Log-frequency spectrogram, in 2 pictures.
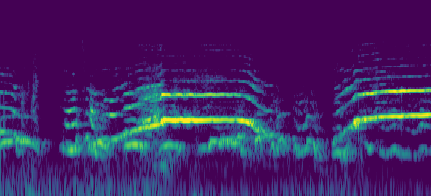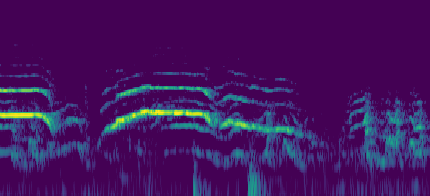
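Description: A person wailing in grief: three long, high cries, each rising, holding and then falling away, with a lower voice wavering underneath.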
